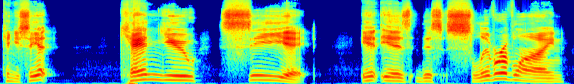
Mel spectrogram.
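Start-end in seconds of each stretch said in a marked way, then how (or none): 1.5-7.1 slow, higher and louder, teasing; slow taunting drawl. Acted. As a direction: stretch every word out, mocking. Drawn-out taunt over chart.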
